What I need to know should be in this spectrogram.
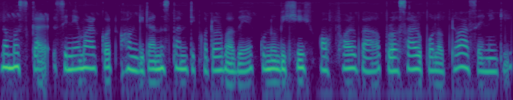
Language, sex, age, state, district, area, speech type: Assamese, female, 18-30, Assam, Charaideo, rural, read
